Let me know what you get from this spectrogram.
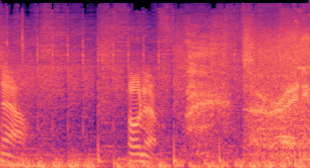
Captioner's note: chuckling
